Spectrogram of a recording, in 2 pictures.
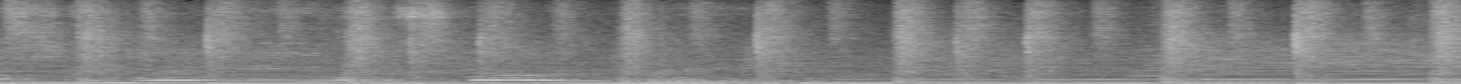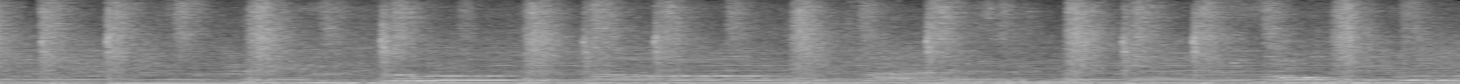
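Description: Live rock band playing: electric guitars and bass over a drum kit keeping a steady beat.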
